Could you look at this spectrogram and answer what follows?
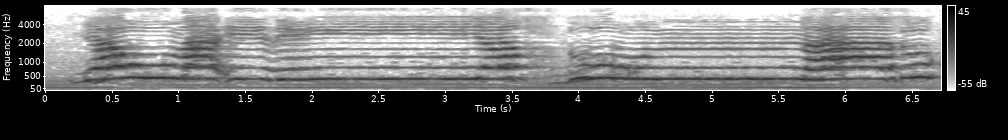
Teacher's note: تنوین کے بعد یا آ گیا جو کہ ینمو میں سے ہے, یہاں ادغام ہوگا غننے کے ساتھ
